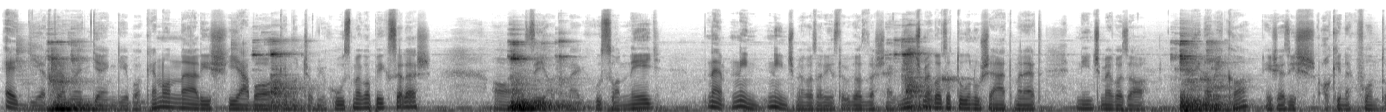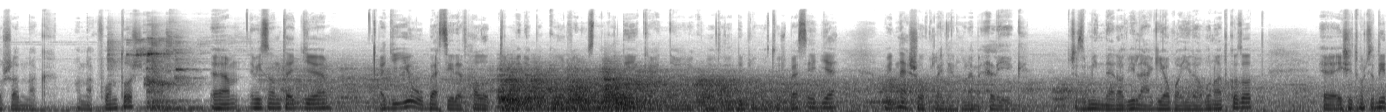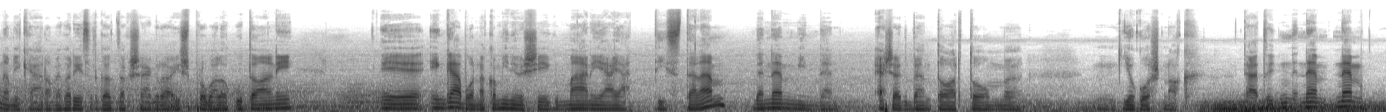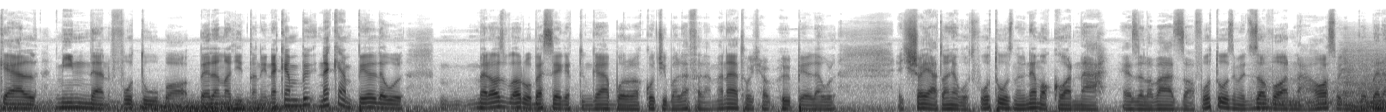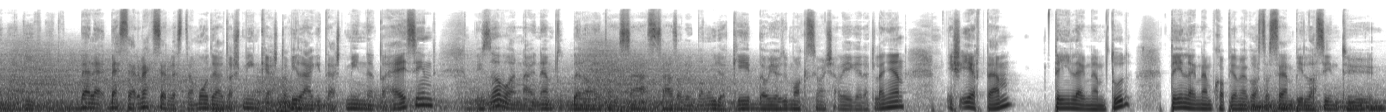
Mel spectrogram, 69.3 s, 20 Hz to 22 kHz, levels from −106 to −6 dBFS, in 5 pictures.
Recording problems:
rain or running water; very loud; throughout; 1 dB above the speech

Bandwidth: 16 kHz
